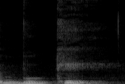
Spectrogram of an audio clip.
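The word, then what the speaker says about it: bouquet: है वो होता है बुके। बुके इसको बुके बोलते हैं। ठीक है? इसका हिंदी मीनिंग होता है गुलदस्ता। गुलदस्ता और इस शब्द में गलती यह होती है। इसका प्रोनाउंसिएशन पूरा अलग होता है और स्पेलिंग पूरी अलग होती है।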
